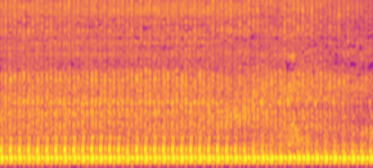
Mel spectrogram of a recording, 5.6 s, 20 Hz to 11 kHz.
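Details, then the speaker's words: Delta 125 moped single-cylinder at idle after no-start/no-compression repair (valves suspected stuck), about 700 g oil added, spark plug replaced, cut-down straight exhaust pipe fitted; even thumping idle with steady exhaust pops, no hunting; runs stable. "Ну отак у мопитка робить стабільно."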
